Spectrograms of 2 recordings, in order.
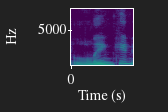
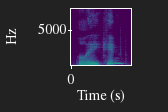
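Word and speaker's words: Laken: hand reading it and he said Lincoln instead of lak when he can't even pronounce the victim's name properly no no he's still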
